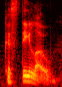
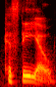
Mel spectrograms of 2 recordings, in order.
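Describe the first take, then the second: First: The double L is said like an L sound. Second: The double L is said like a Y sound. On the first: This is how someone else has been saying it. The speaker calls it wrong. "And what do I say?" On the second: This is how the owner of the name says it. The speaker calls it right. "How do you say your name?"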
